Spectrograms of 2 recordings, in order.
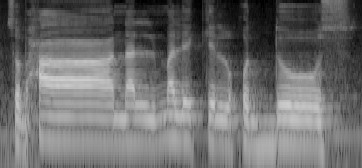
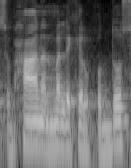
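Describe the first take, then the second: First: The voice is raised and drawn out. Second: It is said in a normal, plain voice.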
